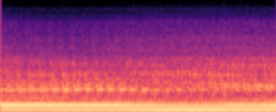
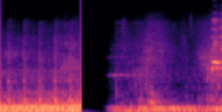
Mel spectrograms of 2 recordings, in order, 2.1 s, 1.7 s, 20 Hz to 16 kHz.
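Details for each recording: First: BMW F95 X5M just fitted with a Dinan muffler and blast pipes, cold start before warm-up: deep, steady idle with even low burble, no knocks, ticks or misses. Normal cold start idle. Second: BMW 335is engine at rough idle with a fast, regular deep knock under the rumble from worn rod bearings; crankshaft and rods are considered done and the engine is being pulled.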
